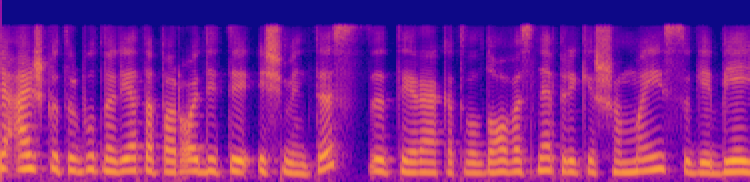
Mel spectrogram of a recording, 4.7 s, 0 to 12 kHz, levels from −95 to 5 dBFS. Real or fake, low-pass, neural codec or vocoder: fake; 7.2 kHz; codec, 16 kHz, about 1 kbps, DyCAST, with the encoder's durations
